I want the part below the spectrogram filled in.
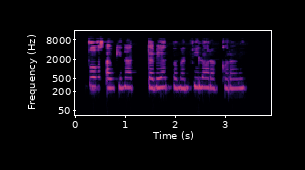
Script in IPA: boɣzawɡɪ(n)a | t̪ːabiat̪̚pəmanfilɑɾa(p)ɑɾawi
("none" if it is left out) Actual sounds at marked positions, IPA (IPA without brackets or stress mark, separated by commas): n, k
